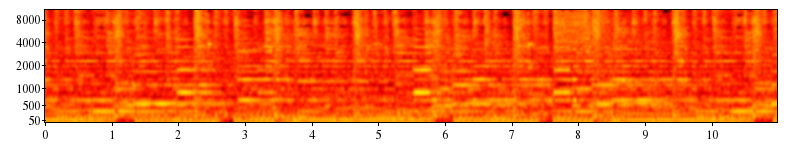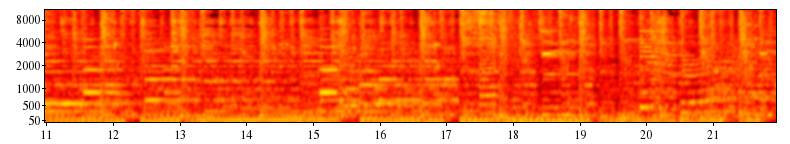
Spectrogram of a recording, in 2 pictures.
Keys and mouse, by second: 0.0 ctrl+l, 1.0 g, 2.7-4.0 middle drag, 4.5 Tab, 4.7 middle click, 5.4 middle drag, 5.9 right click, 6.2-6.6 middle drag, 6.8-7.8 middle drag, 7.9 KP_3, 8.4 shift+middle drag, 9.3 shift+middle drag, 9.9 KP_1, 10.5 shift+middle click, 11.3 Tab, 11.5 shift+middle click, 12.4 right click, 12.7 alt+z, 13.2 b, 14.5 s, 16.1 alt+z, 16.5 KP_3, 17.0 shift+middle click, 17.9 right click, 18.4 shift+a, 20.8 s.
